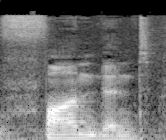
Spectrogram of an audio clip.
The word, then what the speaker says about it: fondant: should point out that this is a French word and I think it would sound more like fondle in French but we're using yeah we're using sort of the common English pronunciation fondant but if you say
